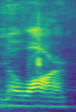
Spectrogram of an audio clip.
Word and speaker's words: Noir: Oh, so Noir it's is noir. French. Okay, yeah. I know. I thought I just wasn't sure. Well, it's French for black. The one thing I love about Noir is that it falls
